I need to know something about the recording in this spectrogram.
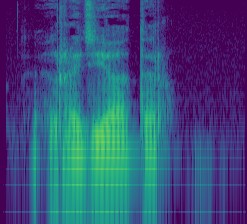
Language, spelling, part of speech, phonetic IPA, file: Russian, радиатор, noun, [rədʲɪˈatər], Ru-радиатор.ogg
- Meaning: 1. heatsink 2. radiator 3. grille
